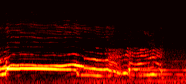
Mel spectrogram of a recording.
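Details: During a monthly severe-weather siren test, dogs Ryuk and Ookla in their kennel give a sustained, slightly wavering howl that dips and then climbs into quavering higher notes, with the siren's flat tone steady underneath.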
